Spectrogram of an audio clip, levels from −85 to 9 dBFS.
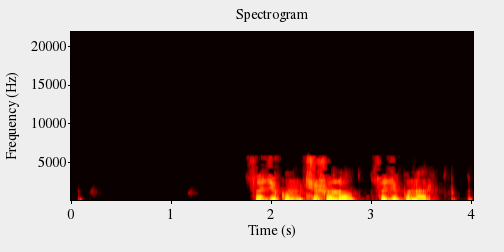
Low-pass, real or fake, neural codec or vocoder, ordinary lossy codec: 7.2 kHz; real; none; MP3, 24 kbps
